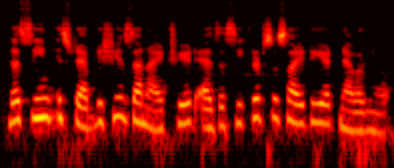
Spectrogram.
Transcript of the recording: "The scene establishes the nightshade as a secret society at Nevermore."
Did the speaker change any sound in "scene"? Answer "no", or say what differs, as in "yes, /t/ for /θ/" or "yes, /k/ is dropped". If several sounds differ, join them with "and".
no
